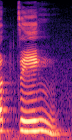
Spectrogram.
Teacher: คำว่าจริงออกเสียงแต่จอจาน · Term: คําควบกล้ําไม่แท้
